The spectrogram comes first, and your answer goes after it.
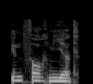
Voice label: "informiert", German; adjectives

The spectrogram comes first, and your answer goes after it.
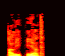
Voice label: "alliiert", German; adjectives

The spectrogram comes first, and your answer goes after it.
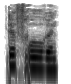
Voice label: "gefroren", german; adjectives

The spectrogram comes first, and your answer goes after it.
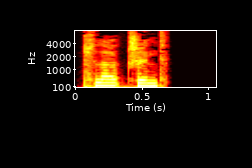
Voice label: "platschend", German; adjectives

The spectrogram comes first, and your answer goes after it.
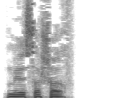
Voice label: "messerscharf", German; adjectives

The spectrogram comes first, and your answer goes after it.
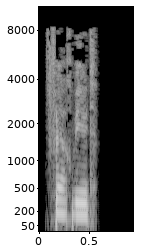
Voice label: "verweht", German; adjectives

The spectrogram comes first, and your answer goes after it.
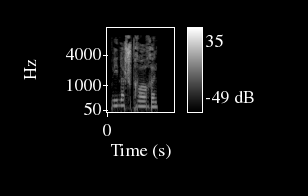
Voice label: "widersprochen", German; adjectives

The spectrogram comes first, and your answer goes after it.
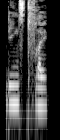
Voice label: "dienstfrei", german; adjectives

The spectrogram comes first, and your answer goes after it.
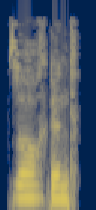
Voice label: "sorgend", german; adjectives

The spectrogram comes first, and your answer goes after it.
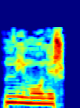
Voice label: "mnemonisch", German; adjectives

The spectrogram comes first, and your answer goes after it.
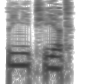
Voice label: "limitiert", German; adjectives

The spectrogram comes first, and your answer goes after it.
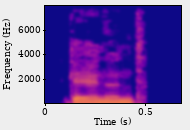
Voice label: "gähnend", German; adjectives

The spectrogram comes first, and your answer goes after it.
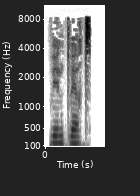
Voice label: "windwärts", German; adjectives

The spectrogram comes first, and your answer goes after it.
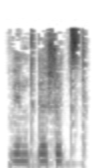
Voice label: "windgeschützt", German; adjectives

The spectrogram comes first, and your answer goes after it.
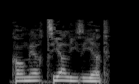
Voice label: "kommerzialisiert", German; adjectives

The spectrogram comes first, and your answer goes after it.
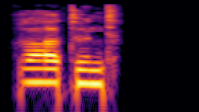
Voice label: "ratend", German; adjectives

